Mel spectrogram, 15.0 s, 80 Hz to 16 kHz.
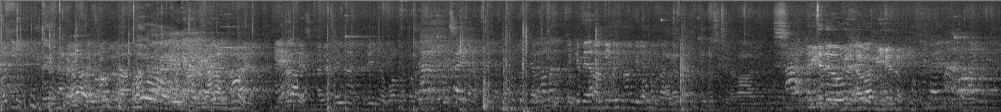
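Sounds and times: young people chattering: 0.0s - 15.0s.

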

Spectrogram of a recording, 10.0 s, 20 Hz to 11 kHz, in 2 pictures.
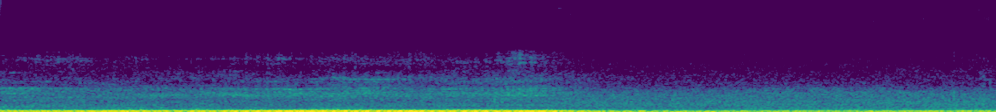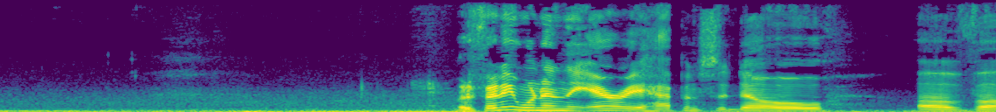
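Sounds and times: road traffic rumble: 0.0s - 9.9s
vehicle engine humming: 0.0s - 9.9s.

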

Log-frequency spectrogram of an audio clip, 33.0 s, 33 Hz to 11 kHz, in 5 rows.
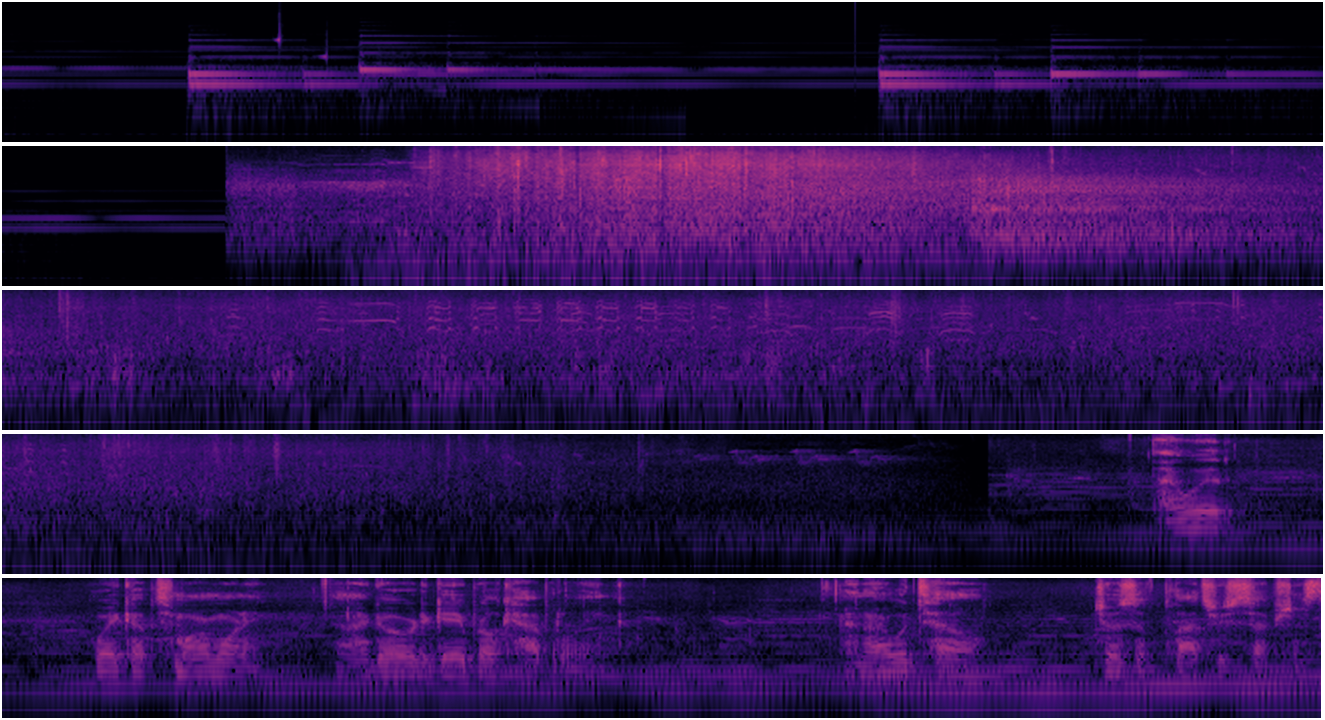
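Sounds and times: birds chirping: 11.6s - 24.5s.

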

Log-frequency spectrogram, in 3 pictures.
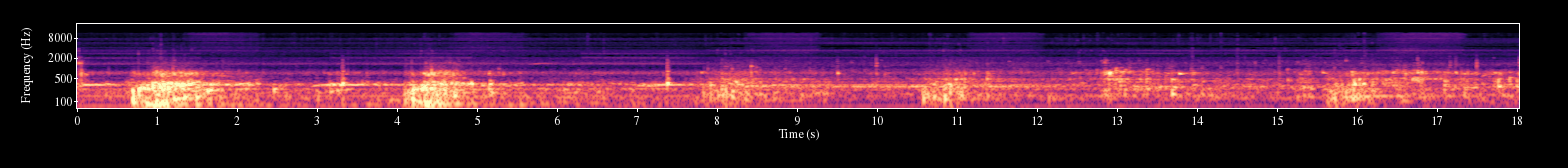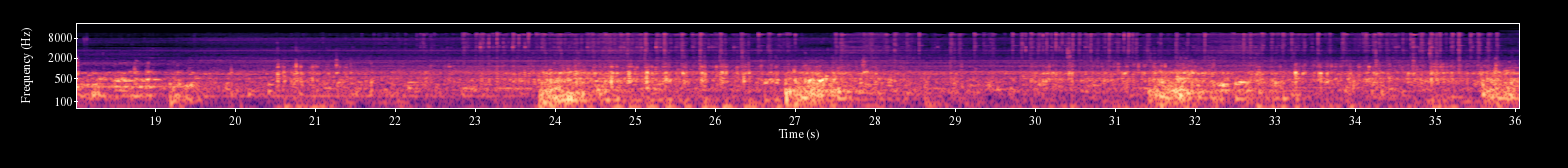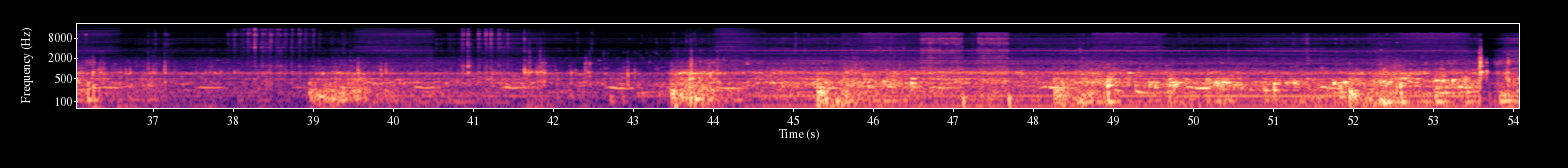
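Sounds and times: scuba bubbles rushing and gurgling: 0.0s - 5.6s, 7.6s - 38.0s, 38.9s - 54.0s
low hum: 0.0s - 53.8s
faint steady tones: 0.0s - 54.0s.

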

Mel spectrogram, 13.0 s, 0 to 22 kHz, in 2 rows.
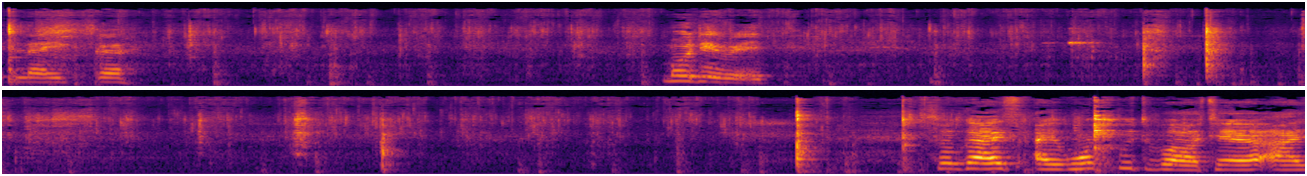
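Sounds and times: spatula scraping a metal wok: 0.0s - 12.2s.

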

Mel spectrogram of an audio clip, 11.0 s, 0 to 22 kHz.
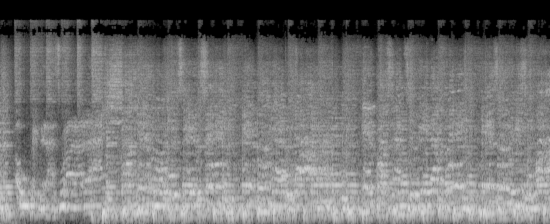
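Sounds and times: live rock and roll song: 0.0s - 11.0s.

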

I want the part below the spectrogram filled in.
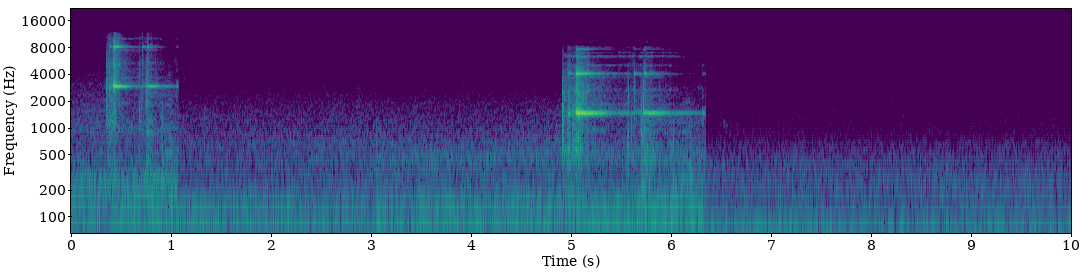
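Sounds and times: golf disc hitting metal chains: 0.3s - 1.1s, 4.9s - 6.4s
chains jangling: 0.4s - 1.1s, 4.9s - 6.4s.

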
